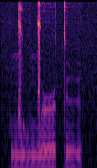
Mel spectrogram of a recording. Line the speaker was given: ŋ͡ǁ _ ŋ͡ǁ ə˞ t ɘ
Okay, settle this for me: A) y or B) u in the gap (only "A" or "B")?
B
